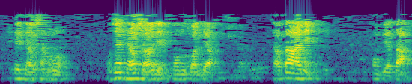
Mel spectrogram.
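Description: A man with a Taiwanese accent talks at a fairly quick pace with fairly even intonation, yet leaves long, frequent pauses. Noticeable background noise and audible room echo fill the recording. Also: medium pitch for a man. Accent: Taiwanese Mandarin. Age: 40s. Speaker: coffee roasting instructor. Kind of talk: lecture. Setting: classroom with audience.

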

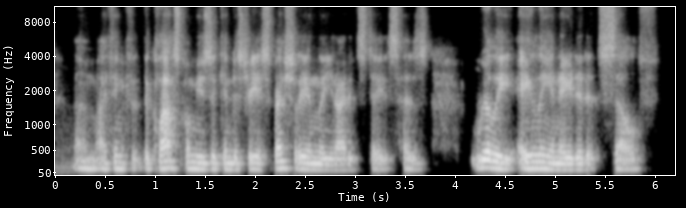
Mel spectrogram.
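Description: A man talks with an Oklahoma accent. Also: quiet background. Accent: Oklahoma American English. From Oklahoma, US. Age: 20s. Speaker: conductor and pianist. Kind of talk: casual interview. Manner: hesitant, many fillers.

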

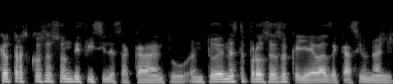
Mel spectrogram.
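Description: A man with an unremarkable speaking voice talks at a moderate pace with fairly even intonation, in a dry, close sound with no echo and a quiet background. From Mexico City. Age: 30s. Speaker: podcast host. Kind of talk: interview conversation.

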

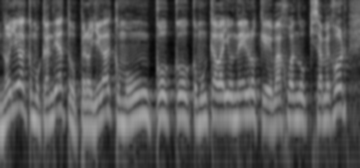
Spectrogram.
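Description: He is a man. He speaks with a Mexican accent. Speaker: podcast host. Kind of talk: casual chat.

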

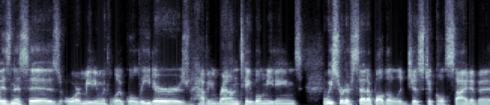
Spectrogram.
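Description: A man with a fairly low pitch speaks at a moderate pace in an unremarkable speaking voice, his intonation fairly even against a quiet background. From Oklahoma, Enid. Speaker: communications consultant. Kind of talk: interview.

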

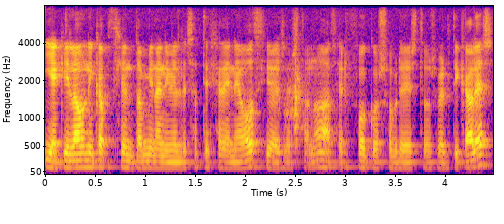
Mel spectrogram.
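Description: A man speaks in a normal speaking voice at a medium pitch. His pace is fairly quick and his intonation fairly even. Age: 20s. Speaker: SEO consultant. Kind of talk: interview.

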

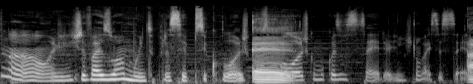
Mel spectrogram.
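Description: Over music in the background, a woman talks at a very fast pace and medium pitch, with very wide pitch swings and big swings in loudness. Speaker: podcast co-host; psychology student.

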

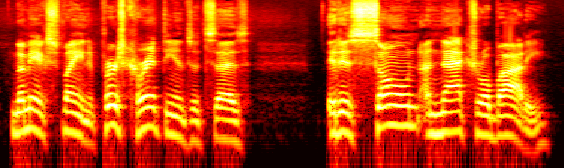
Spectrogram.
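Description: A man with an American accent and a plain, everyday voice, fairly high in pitch and lively in intonation, at a fairly slow pace in a very clean recording with a silent background. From New York. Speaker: podcast host and lay preacher. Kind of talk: casual religious monologue. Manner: conversational with frequent fillers and laughs.

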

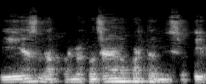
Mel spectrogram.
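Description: A somewhat breathy man speaks at a medium pitch and a moderate pace. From Mexico City. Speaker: sales and brand manager. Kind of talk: interview. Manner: halting, repeats words.

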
